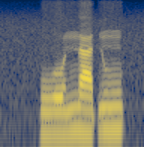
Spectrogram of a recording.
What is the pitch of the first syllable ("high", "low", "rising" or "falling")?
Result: rising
